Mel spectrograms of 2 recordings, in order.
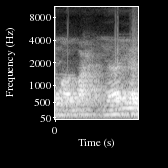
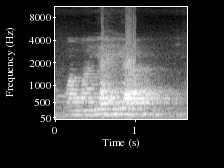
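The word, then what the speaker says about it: وَمَحْيَايَ: Bacanya wa mahyaya ya, bukan wa mayahya.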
